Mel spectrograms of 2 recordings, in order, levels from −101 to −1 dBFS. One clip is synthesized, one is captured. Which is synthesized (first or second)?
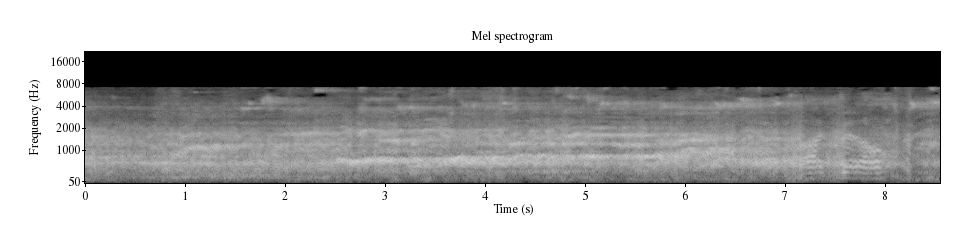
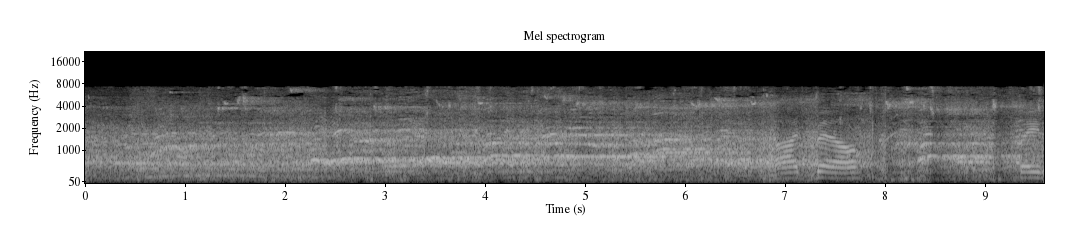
first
